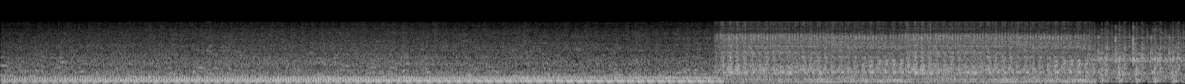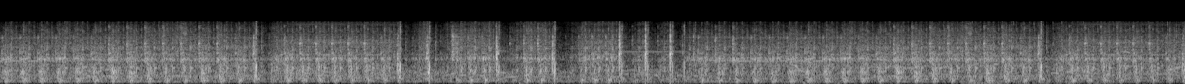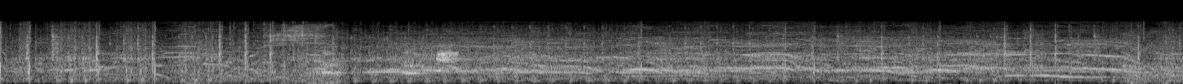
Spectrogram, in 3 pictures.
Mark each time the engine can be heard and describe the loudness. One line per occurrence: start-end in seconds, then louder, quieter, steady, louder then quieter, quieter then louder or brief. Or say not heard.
0.0-35.4 quieter.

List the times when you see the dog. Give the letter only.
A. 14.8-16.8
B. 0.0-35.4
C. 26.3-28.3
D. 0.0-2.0
C.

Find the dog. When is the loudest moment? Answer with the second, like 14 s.
28 s.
